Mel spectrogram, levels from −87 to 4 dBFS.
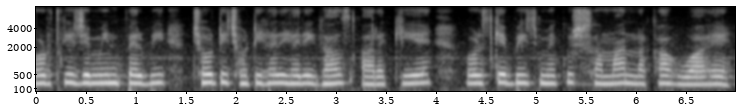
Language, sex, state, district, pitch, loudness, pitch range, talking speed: Hindi, female, Uttar Pradesh, Saharanpur, 245 Hz, -16 LUFS, 235-255 Hz, 180 wpm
